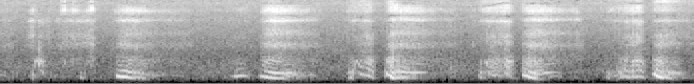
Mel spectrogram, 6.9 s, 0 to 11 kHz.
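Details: Person snoring while falling asleep: repeated noisy breaths in a quiet room, some with a whistling edge, about 22 a minute.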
